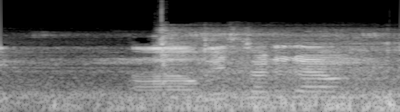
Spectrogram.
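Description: Car engine running, heard as a steady low rumble from inside the cabin, with a sharp click a little under a second in, followed by a voice.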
